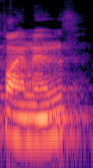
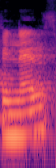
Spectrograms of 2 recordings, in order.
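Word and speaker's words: finance: Business फाइनेंस and marketing. ठीक है, आप फिनेंस बोल सकते हो, चल जाएगा।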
